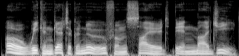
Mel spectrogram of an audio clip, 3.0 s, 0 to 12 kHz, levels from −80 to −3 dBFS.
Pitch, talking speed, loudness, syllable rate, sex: 105 Hz, 200 wpm, -16 LUFS, 4.3 syllables/s, male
